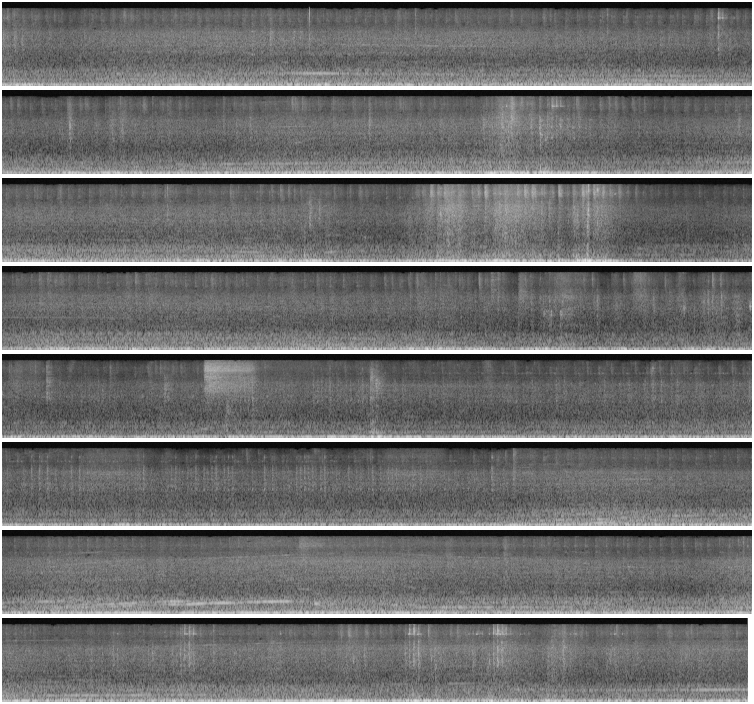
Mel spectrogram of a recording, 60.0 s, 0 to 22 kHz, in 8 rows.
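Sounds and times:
diesel bus engine rumbling: 0:00.0 - 0:59.9
air brake hisses: 0:32.0 - 0:32.6.

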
